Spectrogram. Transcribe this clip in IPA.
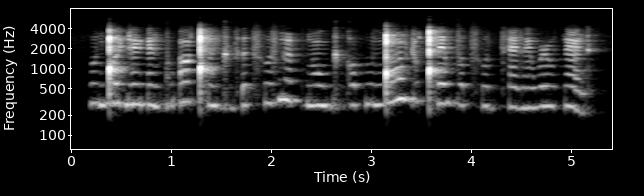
ʊ d ŋ͡ǃ ʌ i̯ ɖ ɛ̃ y̯ ʔ ɛ̃ d ɡ u ʔ ɑ̃ ǃʰ ə̃ i̯ ɡ ə d ʔ ə t͡sʰ ʊ z ɡ ə̃ | d ɔ̃ w ɡ ə ɡ ɔ t̪ u ŋ͡ǃ ɔ̃ z ɖ ʊ ǃʰ ɛ w d ɔ t͡sʰ ʊ d tʰ æ z ɛ̃ w ə˞ u̯ t æ̃ d

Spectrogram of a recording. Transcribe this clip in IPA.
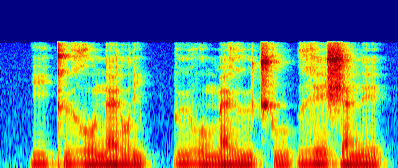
i kʼ ʉ ɣ o n æ ɾ o ɾ i pː ʉ β o m æ ɣ ʉ t͡ʃʼ u | ɣ e ʃ æ n e

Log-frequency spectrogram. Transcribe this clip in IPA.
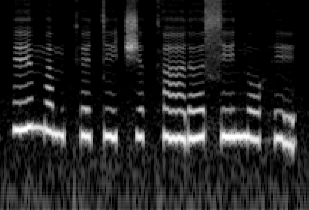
ɛ m a m kʰ ɛ t e t͡ʃ ɐ kʰ a ɾ ɐ s e n ɔ h e

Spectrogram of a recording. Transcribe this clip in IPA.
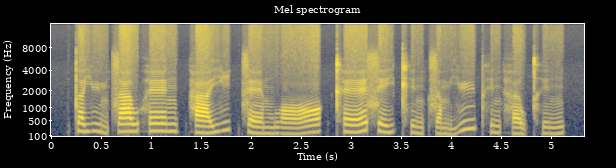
t̪ ɐ˨˧ j yː˨˩ m t͡s aː˧ w h ɛː˧ ŋ ʊ˧ k̚ h aː˨˥ j iː˥ k̚ s ɛː˨ m w ɔː˨˥ | kʰ ɛː˨˥ s e˨˥ j kʰ ɪ˨˩ ŋ t͡s ɐ˨˩ m j yː˥ pʰ ɪ˨ ŋ h ɐ˨˩ w kʰ ɪ˨˧ ŋ

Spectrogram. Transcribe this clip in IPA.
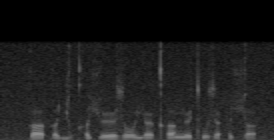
k ʌː k ʌ ɟ u kʰ ʌ ç øː z oː j œ kʰ ʌ ŋ ø tʰ u z œ h ʌ ç ʌ

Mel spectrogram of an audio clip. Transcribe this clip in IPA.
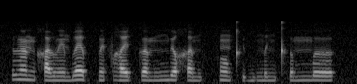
ð œ̃ ŋ χ ɛ β ẽ b ɛ pː ẽ θ ʁ e k œ m ŋ͡m y χ e m kː õ kʼ y b ŋ͡m e ŋ kʰ ɵ mː ɵ

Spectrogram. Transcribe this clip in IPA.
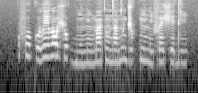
f o˦ k o˧ l e˦ l ɔ˦ ʃ o˧ ɡ͡b ĩ˨ n ĩ˨ m ã˧ t ũ˧ d ã˧ d ũ˦ d͡ʒ o˧ k͡p ĩ˧ n i˨ f ɛ˨˦ ʃ e˧ d i˧

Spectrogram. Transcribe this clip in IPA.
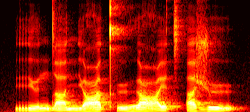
rʲ ɨ n d a nʲ ɨ ʕ ɐ kʼ ʉ ɦ ɨ ʕ e t͡sʼ a ʒ ʉ

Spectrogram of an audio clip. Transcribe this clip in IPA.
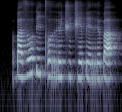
ɓ a z o ɗ i tʼ o r ʏ t͡ʃ ʏ t͡ʃ e ɓ e r ʏ ɓ a

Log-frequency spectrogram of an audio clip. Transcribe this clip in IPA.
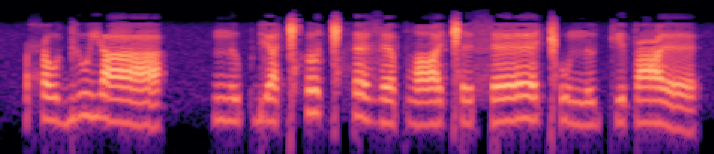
ħ ʊː ɡʲ u j aː | n ɨ p ɡʲ a ǁʰ ə ǁʰ ɛ z ɛ p ðˤ ɛː ǁ ɪ s ɛː ǁ u n ɨ kʲ ɛ p ʕ ɛ

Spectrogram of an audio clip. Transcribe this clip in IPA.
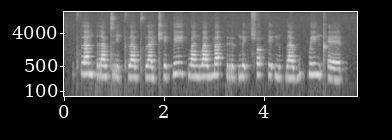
pʰ l a˥˩ n p r a˦˥ w t r i˨˩ ʔ pʰ l a˧ w pʰ l a˧ j kʰ e˨˩ k̚ l eː˥˩ k w a˧ n w a˧ w m a˦˥ ʔ p r ɯ˨˩ k̚ m e˦˥ ʔ t͡ɕʰ ɔ˥˩ ʔ h e˥˩ ʔ n u˨˩ k̚ l a˧ w b u˥˩ k̚ w eː˥˩ ŋ pʰ ɛː˨˩ p̚

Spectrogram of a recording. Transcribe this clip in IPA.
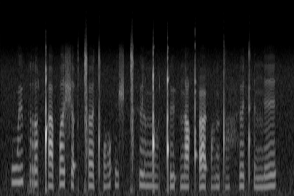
w y p r ɔ ǃ a p ɐ ʃ ɐ ʔ ǀ œ tʼ ɔ̤ ʔ e̤ ʃ ǀʰ y l ŋ͡ǃ ɔ̤ ǃ y ʔ n a qʼ y ʔ ɔ̤ n tˤ e̤ h ʏ tʼ ɪ ŋ e

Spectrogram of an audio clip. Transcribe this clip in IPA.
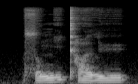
s o ŋ i kʰ ɑ ə̯ l y

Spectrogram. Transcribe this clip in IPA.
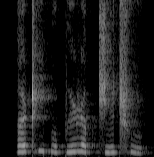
ɐ ʈʰ i ɓ o p ɨ ɭ ɐ b t͡ʃ i ʈ͡ʂʰ u

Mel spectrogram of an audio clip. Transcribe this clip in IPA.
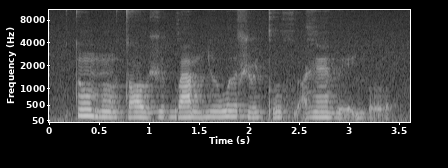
t õ m õ u̯ t ɔ u̯ ʒ y ɡʷ a m ʎ ɯ w ɯ s ɭ y kʷʼ ɯ xʷ ɑ̰ ɣ ɛ̃ v ḛ ʎ o̰

